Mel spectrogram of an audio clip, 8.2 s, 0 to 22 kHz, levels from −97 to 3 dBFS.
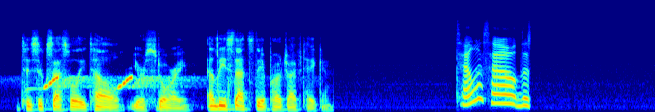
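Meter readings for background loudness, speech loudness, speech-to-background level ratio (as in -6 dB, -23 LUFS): -28.5 LUFS, -30.0 LUFS, -1.5 dB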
